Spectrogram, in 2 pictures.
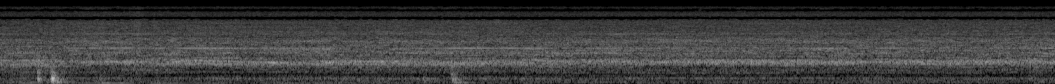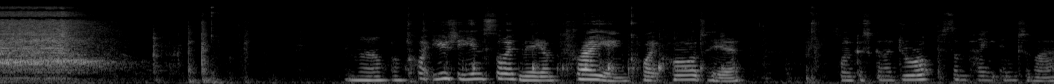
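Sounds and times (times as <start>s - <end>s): hair dryer blowing air: 0.0s - 12.1s.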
